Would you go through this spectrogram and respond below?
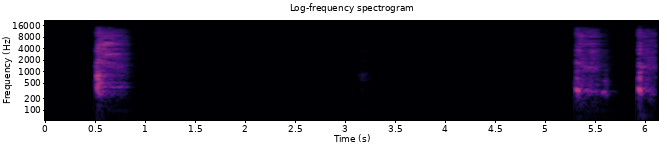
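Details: Congested cough: three short, rough, loose coughs in a quiet room, one alone and then two close together after a long pause.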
